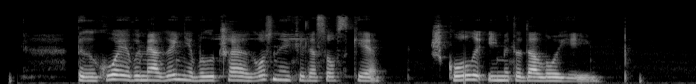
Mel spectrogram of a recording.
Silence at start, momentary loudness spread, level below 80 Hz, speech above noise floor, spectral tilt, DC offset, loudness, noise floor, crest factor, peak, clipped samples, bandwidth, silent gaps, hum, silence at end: 0.8 s; 14 LU; -58 dBFS; 39 dB; -6 dB/octave; under 0.1%; -22 LUFS; -60 dBFS; 18 dB; -6 dBFS; under 0.1%; 11 kHz; none; none; 0.55 s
